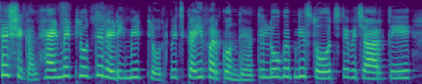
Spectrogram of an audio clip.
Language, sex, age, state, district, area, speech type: Punjabi, female, 18-30, Punjab, Amritsar, urban, spontaneous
